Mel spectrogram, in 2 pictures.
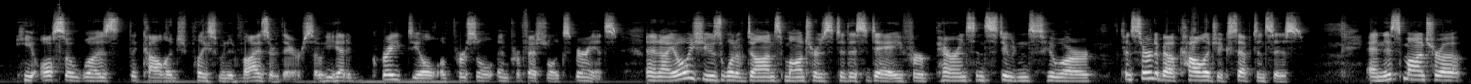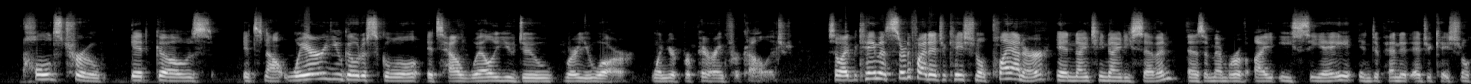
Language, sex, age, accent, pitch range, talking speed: English, female, 50-69, American, 160-205 Hz, 170 wpm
